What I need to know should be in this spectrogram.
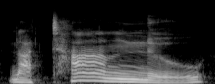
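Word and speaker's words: נָתַנּוּ: But natanu, first common plural, we gave, with a dagesh, because the nun of the root is right next to the nun of the ending.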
